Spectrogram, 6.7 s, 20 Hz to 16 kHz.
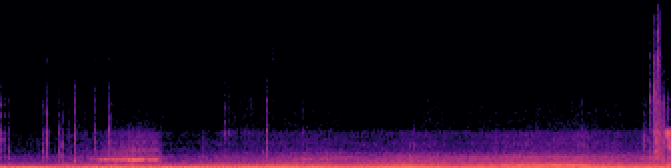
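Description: A Ford F-150 pickup truck engine rumbles and climbs in pitch as it accelerates while towing a trailer, with low road noise and a brief whine early on, close and loud.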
